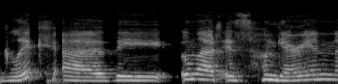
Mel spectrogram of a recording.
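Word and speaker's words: Glück: um uh actually it's her last name is pronounced Glick uh the umlout is Hungarian in origin and so it's Le Glick not Gluk um although hardly anybody know and it happens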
